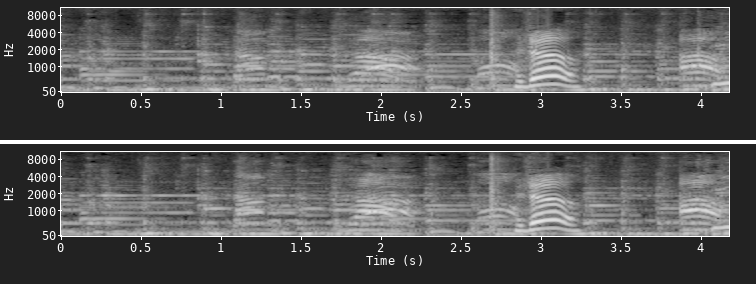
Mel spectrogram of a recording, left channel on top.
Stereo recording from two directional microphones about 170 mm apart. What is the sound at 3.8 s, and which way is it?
Music, 80° right.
